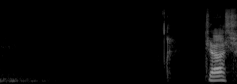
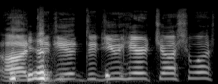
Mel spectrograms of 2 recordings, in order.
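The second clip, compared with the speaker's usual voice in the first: loud laughing; 6 semitones higher, 19 dB louder than usual. Real, not acted. Checking whether anyone heard it.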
